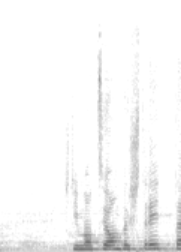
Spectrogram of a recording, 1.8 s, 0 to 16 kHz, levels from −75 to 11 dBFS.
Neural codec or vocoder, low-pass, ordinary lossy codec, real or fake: none; 14.4 kHz; none; real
